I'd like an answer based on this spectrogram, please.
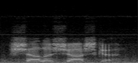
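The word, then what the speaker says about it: Shalashaska: By the time I got to hearing about it, pronunciation had wound up as Shalashka.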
